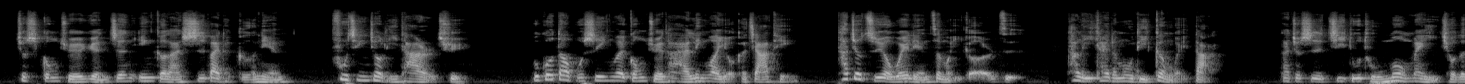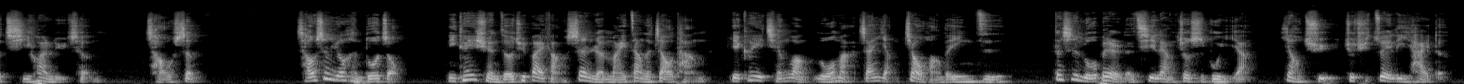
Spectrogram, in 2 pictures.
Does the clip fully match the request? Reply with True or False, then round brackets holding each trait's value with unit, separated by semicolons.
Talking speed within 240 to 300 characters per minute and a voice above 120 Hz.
True (270 characters per minute; 140 Hz)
